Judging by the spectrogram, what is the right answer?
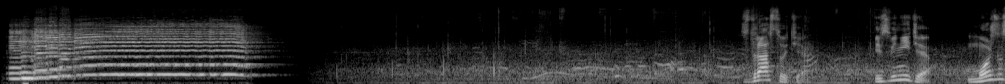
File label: Russian dialog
